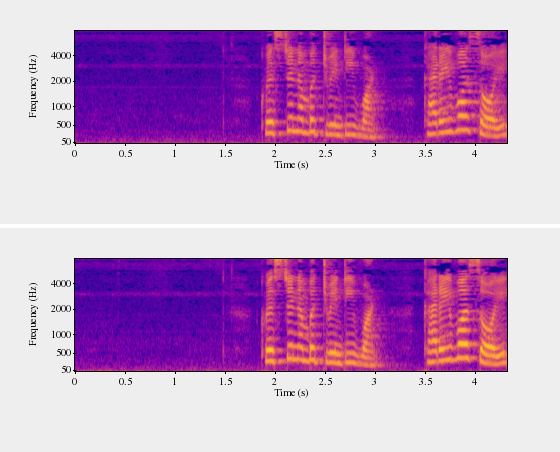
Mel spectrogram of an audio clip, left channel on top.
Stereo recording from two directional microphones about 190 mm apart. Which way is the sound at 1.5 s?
20° right (ahead or behind).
